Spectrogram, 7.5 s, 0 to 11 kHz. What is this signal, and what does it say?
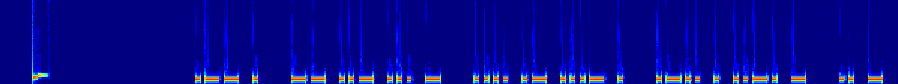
Morse code, heard as a keyed tone, about 32 wpm, 700 Hz. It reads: WE MUST HAVE LEFT IT
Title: Sentences from Top 1000 Words - Review Part 2 - 30wpm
